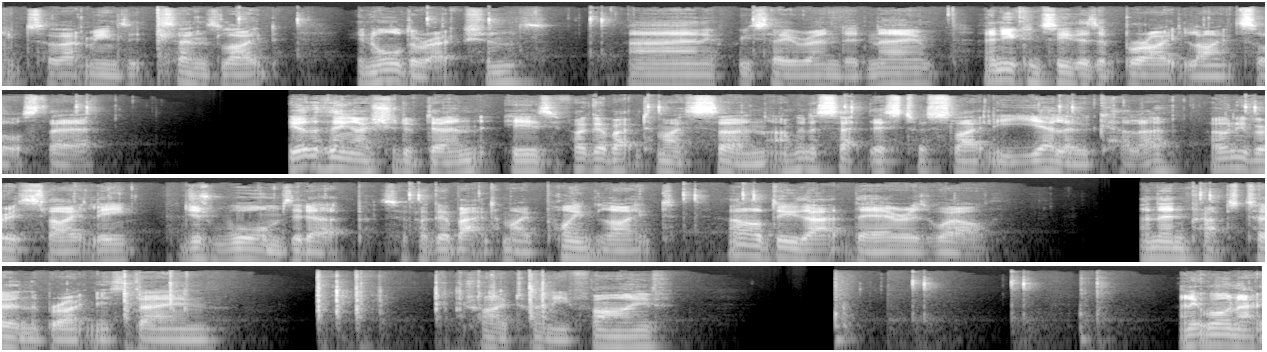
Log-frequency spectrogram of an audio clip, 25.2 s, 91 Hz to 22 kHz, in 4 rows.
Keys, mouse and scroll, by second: 0.2 middle click, 1.2 click, 2.9 KP_0, 2.9 click, 6.7 click, 8.7-9.5 scroll down 1, 9.5 click, 14.7 click, 19.6-21.3 typing, 21.6 KP_Enter, 23.3 middle click, 23.5 click, 24.6 middle click.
